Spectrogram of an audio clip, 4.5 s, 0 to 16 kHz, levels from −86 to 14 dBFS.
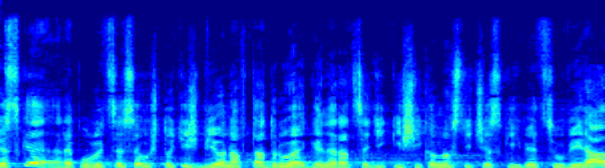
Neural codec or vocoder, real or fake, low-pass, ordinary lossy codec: none; real; 14.4 kHz; AAC, 64 kbps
